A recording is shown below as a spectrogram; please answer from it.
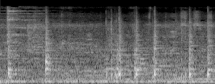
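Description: Steam hissing from a hot cooking pot, with a run of quick sharp clacks and clinks.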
